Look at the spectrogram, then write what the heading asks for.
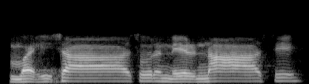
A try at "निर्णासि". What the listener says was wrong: सी पूरा कह दे रहे हैं, निर्णासी निर्णासी।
